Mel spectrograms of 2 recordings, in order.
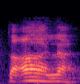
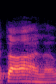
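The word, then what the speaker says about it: تعال: Ta'ala. But you will never say ta'ala. You will always say ta'al. What will you say? You know, when you are pronouncing, you will give a sukoon. Ta'al.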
